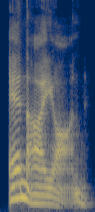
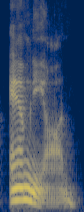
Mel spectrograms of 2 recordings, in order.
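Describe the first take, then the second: First: It is said with no 'm' sound, an-ion. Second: It is said with an 'm' sound, am-nion. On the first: The speaker calls it right. "It should be called anion" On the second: The speaker calls it wrong. "and not amnion"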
